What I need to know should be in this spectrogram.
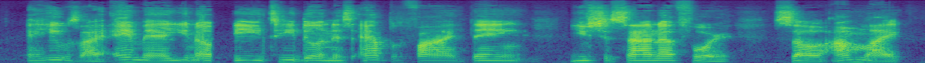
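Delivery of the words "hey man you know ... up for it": normal talking voice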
